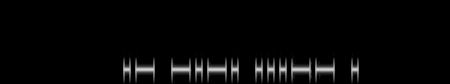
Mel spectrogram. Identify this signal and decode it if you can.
Morse code, heard as a keyed tone, about 20 wpm, 700 Hz. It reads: AC3E
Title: USA Call Signs - 4 Characters - 3x Character Spacing - 20wpm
